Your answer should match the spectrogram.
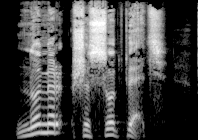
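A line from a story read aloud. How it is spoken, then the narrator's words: Grumbled. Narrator (Russian): пробурчал Чистюля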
